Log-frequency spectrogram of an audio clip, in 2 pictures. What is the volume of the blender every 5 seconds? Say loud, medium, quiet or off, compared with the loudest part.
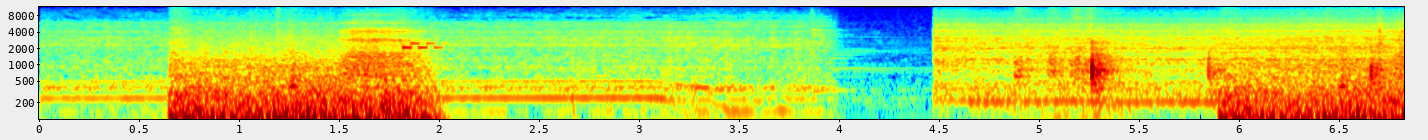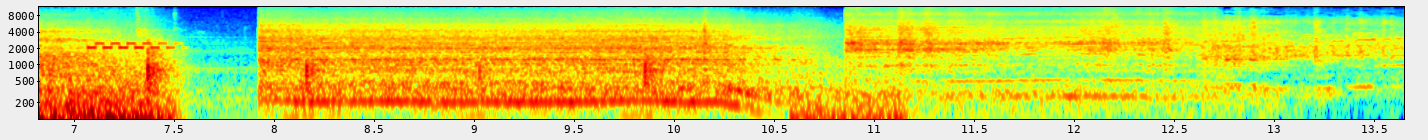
medium, loud, loud.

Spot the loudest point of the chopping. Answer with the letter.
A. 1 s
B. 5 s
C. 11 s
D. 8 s
B.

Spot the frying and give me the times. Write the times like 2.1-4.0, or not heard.
not heard.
